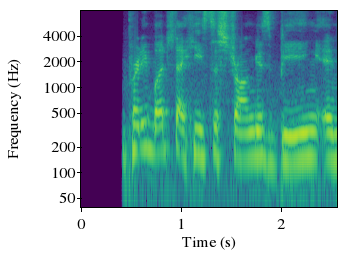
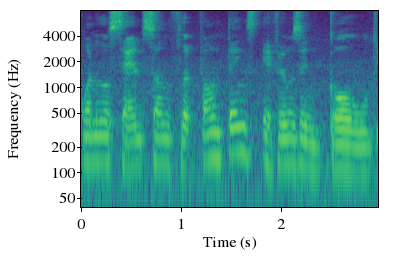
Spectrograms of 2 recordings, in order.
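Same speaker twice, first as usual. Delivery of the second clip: ordinary delivery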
